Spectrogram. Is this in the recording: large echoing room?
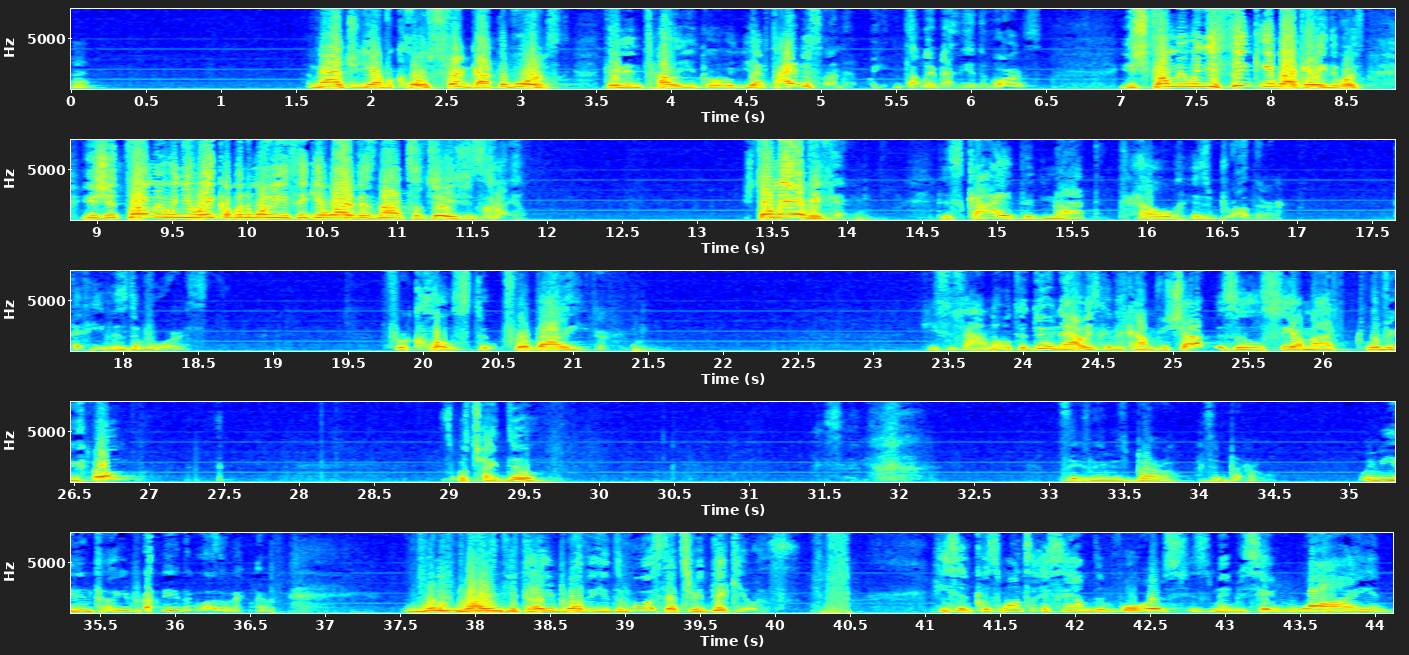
yes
